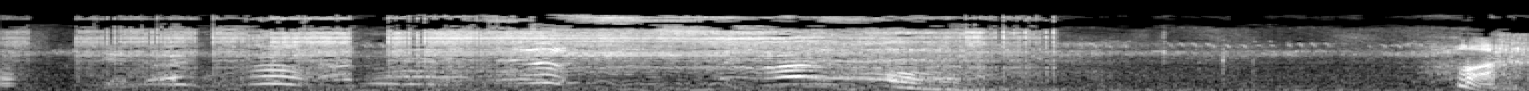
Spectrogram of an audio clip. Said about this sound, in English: This is the only big building in the whole town. You'll see. There. Now, help me open up these big doors.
